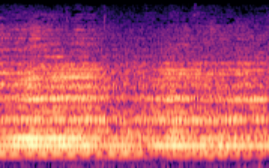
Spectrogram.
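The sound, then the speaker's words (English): A freight train's horn blares by an old stadium on a game night, one loud, steady, multi-toned blast that holds for the whole clip with no voices over it. “And we get our second freight train by the old stadium here tonight.”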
